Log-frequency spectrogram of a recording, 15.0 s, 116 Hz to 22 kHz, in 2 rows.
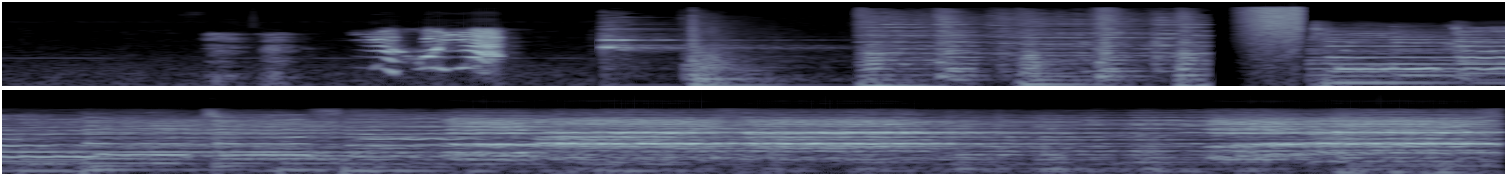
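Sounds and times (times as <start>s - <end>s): background music: 3.0s - 15.0s
choir singing held notes: 8.0s - 15.0s.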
